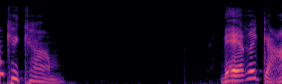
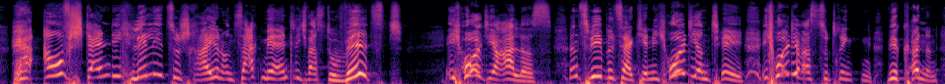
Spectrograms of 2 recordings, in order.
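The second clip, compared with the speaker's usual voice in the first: much louder, higher scolding yell; angry snapping; 4 semitones higher, 7 dB louder than usual. Retold or imitated. Mother snapping at her sick six-year-old, loud angry yell. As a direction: bark at him, patience gone. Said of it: "ich hab's leider in diesem Ton gesagt".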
